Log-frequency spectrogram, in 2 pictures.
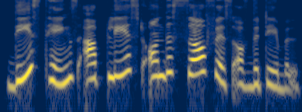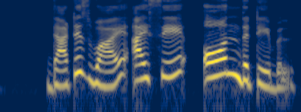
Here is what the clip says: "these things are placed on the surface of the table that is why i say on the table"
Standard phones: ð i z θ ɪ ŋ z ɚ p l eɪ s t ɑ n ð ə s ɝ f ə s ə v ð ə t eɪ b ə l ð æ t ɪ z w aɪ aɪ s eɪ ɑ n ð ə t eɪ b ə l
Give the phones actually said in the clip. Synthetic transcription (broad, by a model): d i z t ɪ ŋ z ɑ p l eɪ s t ɑ n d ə s ɝ f ə s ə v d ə t eɪ b ə l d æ t ɪ z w aɪ aɪ s eɪ ɑ n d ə t eɪ b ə l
